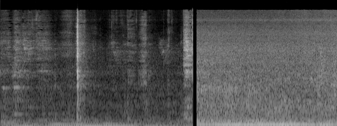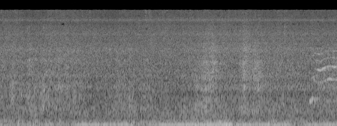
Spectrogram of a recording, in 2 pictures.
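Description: Steady road traffic noise with a constant low engine hum, cutting in abruptly a few seconds in after a quiet stretch with a single click. A short high call glides up and down near the end.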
